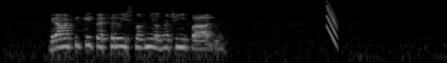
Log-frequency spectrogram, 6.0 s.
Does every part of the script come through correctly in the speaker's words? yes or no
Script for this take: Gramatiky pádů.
no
